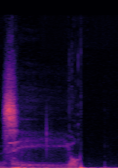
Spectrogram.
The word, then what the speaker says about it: 시옷: âm là âm [t]) Nó được viết đúng như thế này, '시옷' nhưng thực tế khi phát âm trong tiếng Hàn lại là 시옫 , đó chỉ là cách phát âm (Khi được dùng làm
